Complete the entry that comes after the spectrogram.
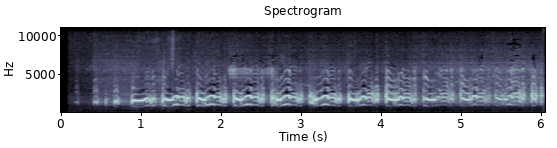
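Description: Bird calls: a fast, steady series of repeated rising-and-falling notes, about four a second.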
